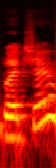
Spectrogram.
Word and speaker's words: Butcher: they are free me butcher welcome to sierra unraveled i pronounced your last name right i should have asked you that first too you did pronounce it right hi sierra thanks so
